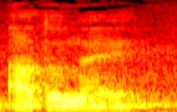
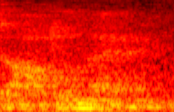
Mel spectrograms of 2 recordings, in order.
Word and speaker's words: Adonai: Das heißt, es steht zwar drin im Text Jahwe, aber sie sprechen Adonai.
